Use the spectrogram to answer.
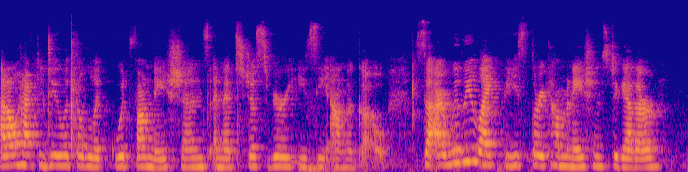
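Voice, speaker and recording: Over light background noise and audible room echo, a woman talks in a fairly high pitch with fairly even intonation. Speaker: beauty vlogger. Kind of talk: product review monologue. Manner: fast. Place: home room.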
